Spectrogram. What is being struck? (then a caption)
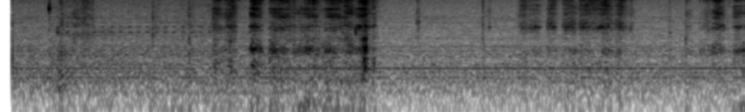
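Pencil on paper sketchpad. A hand holding a wooden pencil rubs and scribbles on the page of a spiral-bound paper sketchpad lying flat on a surface, shading a dark area. The pencil lead makes a continuous soft scratching and rubbing on the paper, with a few brighter strokes standing out around the middle and a faint steady tone beneath.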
